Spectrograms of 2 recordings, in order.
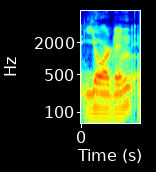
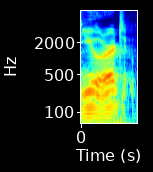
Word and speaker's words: Jord: The planet Earth is called Jorden in Swedish. It literally means the Earth, roughly pronounced Jord, with a silent R and a thick D like in American English.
